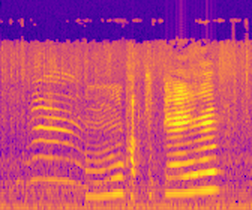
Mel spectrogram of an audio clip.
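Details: Deokbae, a pet cat indoors at home, lies down and fusses to be petted. He gives three drawn-out meows: a higher one, then two lower, rising-and-falling whiny calls about half a second each, with faint room noise.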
